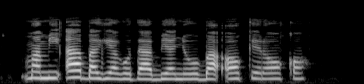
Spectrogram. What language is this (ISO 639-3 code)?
kik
